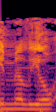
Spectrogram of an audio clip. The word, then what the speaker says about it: Emillio: Once again, that's at the Emilio Akbar on Twitter, spelled E-M-I-L-L-I-O, for those of y'all that get my name wrong, but you know, it's all good.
